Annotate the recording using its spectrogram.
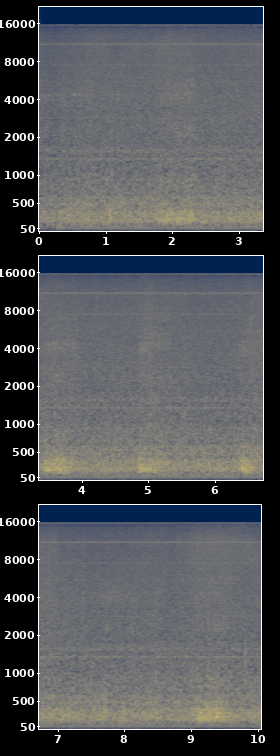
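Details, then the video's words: Domestic cat purring while being massaged indoors, one of four cats in the household; a steady low rumbling purr with soft swells roughly every one and a half seconds, following its breathing, with no other clear sounds. "Four Purring Cats — Cat Massage"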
